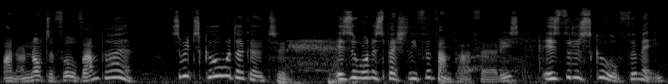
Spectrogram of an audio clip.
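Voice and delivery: rising worry as she asks; worried girl. A narrator's reading. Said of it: "I said".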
